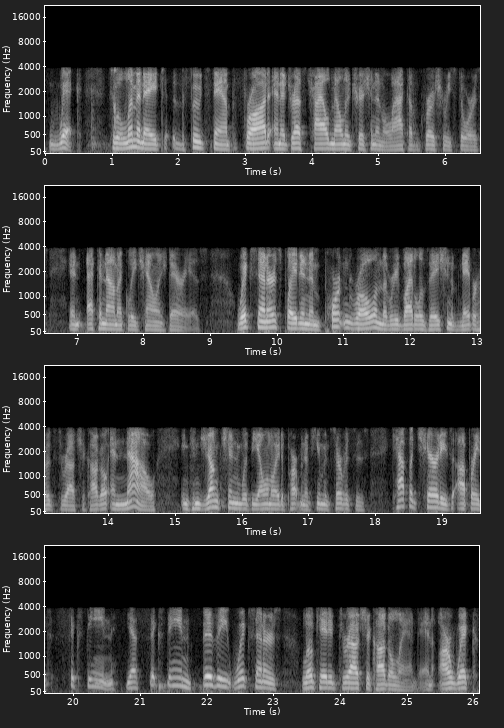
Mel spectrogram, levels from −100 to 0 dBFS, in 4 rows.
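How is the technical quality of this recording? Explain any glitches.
The quality is poor: GSM full-rate codec damage runs through the whole speech recording. The codec rebuilds the voice from a vocal-tract filter driven by a coarse, thinned pulse train, at a rate that fits a 13 kbps stream, which adds a plainly audible buzzy, gravelly roughness. Nothing above 3.8 kHz survives. That grainy buzz, rather than simple muffling, distinguishes it from a plain low-pass or narrowband telephone line.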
